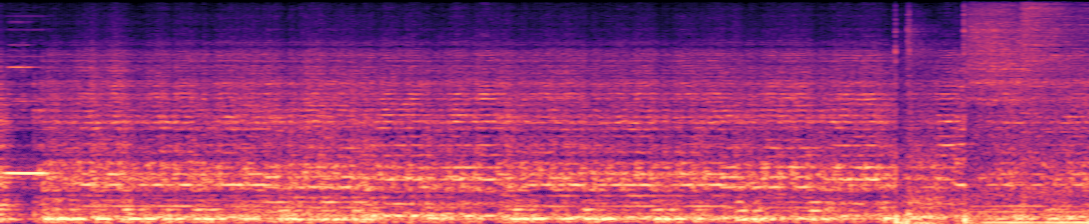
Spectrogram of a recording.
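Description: Live rock band's electric guitars playing the opening riff of a song through amplifiers. About nine seconds in, a heavy low hit comes as the drums join.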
